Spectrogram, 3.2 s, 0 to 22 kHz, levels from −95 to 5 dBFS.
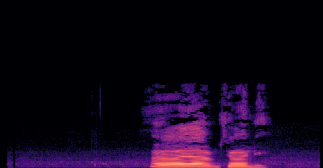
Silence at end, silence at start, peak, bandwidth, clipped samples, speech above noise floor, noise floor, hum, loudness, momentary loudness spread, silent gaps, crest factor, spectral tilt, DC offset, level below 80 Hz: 0.6 s; 1.5 s; -6 dBFS; 10 kHz; under 0.1%; 45 dB; -64 dBFS; none; -20 LUFS; 12 LU; none; 18 dB; -7 dB/octave; under 0.1%; -74 dBFS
